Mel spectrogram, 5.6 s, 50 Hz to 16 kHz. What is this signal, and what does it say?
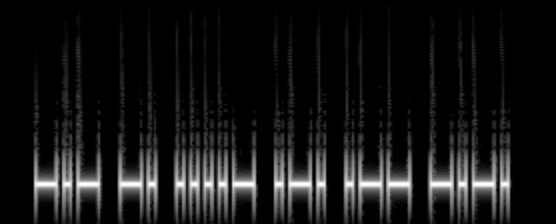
Morse code, heard as a keyed tone, about 17 wpm, 700 Hz. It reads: KN4RWC
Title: USA Call Signs - 6 Characters - Repeated 2x - 17wpm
